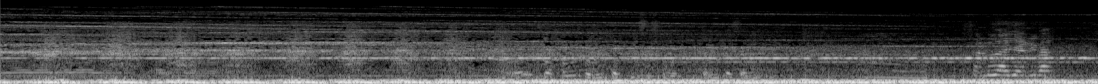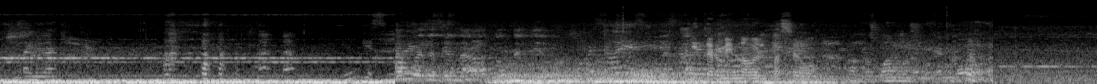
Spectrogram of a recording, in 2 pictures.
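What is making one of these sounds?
A crowd of people chatters close by.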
